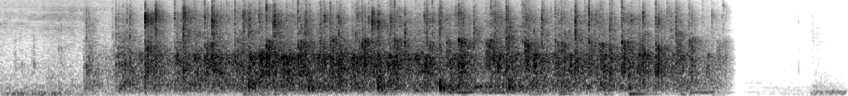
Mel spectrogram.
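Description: Audience applauding, building up over the first second and then cut off abruptly near the end.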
